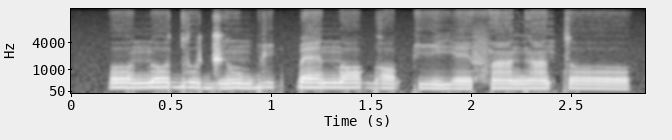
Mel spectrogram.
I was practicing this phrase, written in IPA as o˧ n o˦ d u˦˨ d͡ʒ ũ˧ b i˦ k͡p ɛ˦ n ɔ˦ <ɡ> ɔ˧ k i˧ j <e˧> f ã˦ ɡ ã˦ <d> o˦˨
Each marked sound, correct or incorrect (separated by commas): correct, correct, incorrect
